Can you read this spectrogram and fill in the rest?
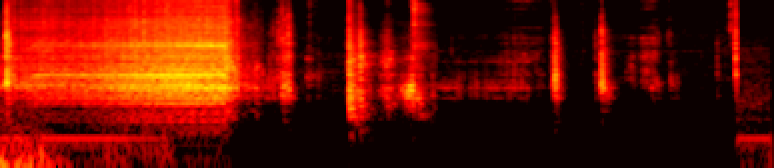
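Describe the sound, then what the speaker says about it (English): A sewing machine stitches diagonally across the top of a fabric strap, a steady close whirring burst lasting about two seconds, followed by scattered clicks and small handling taps with no one talking. "Then I diagonally sew on the top of the strap"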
